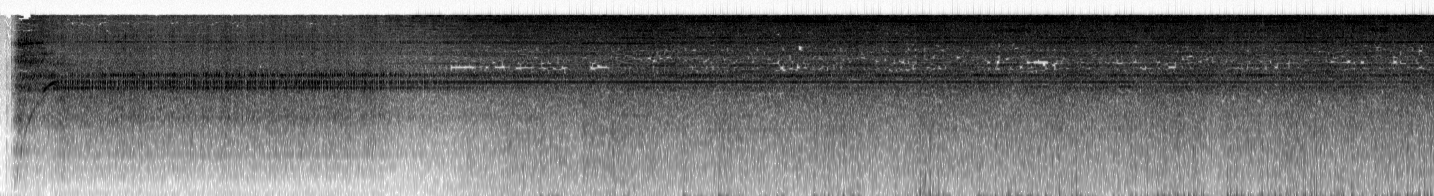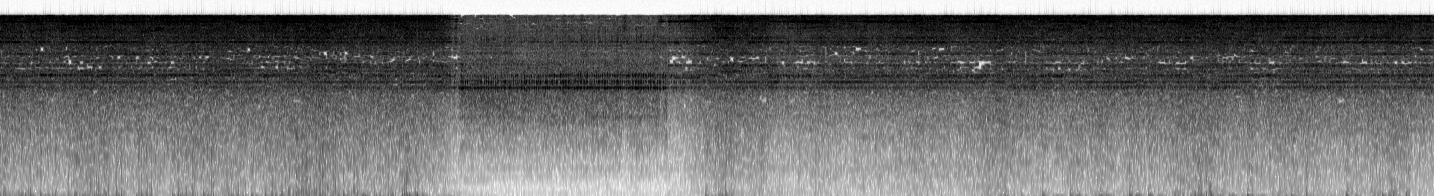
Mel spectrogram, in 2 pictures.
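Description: Angle grinder with a diamond cut-off wheel cutting through a thin stainless steel strip: a loud, steady high whine over the hiss and rasp of the cut. Around two-thirds of the way through, the cutting noise eases for a couple of seconds while the wheel keeps spinning, then the wheel bites again.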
